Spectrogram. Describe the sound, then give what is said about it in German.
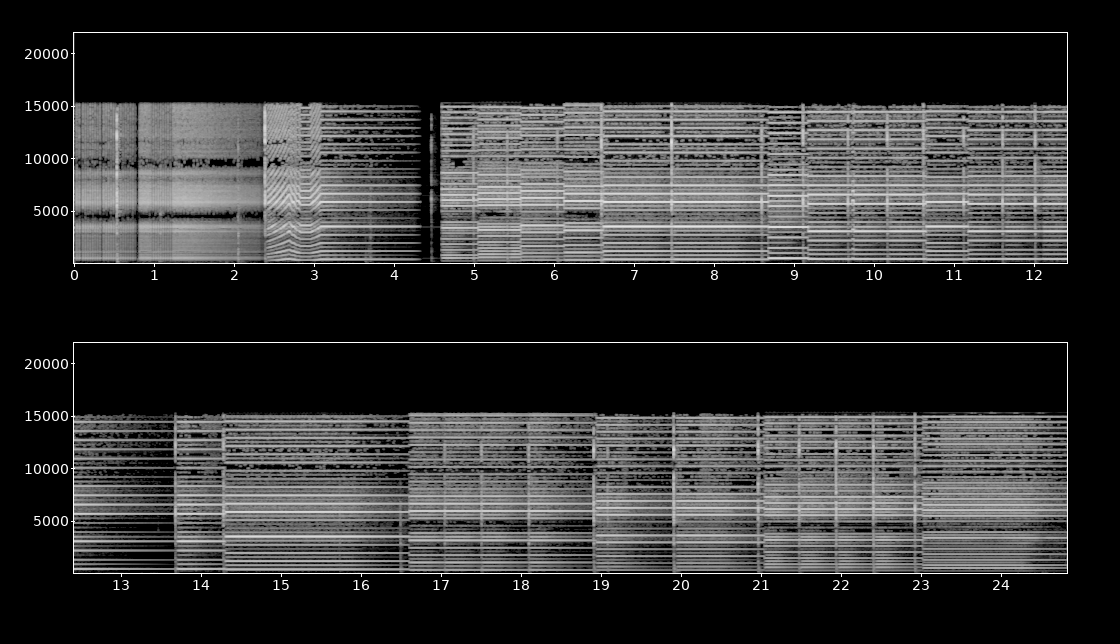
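A homemade Cosmos sound machine plays buzzy, harmonic-rich tones, first a few warbling pitch sweeps, then a steady run of held notes stepping up and down like a simple melody. No one speaks. “Wenn ihr die Cosmos Soundmaschine ausprobieren wollt”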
